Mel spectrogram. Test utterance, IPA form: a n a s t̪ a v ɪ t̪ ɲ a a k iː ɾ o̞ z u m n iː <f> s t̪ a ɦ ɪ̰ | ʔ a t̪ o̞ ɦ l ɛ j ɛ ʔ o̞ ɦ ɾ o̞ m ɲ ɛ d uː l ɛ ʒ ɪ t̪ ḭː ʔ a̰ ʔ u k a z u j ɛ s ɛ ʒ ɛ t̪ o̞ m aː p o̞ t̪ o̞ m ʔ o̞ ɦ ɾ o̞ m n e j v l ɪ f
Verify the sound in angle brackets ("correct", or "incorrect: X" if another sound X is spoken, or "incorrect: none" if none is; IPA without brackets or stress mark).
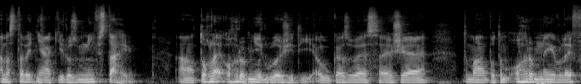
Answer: correct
